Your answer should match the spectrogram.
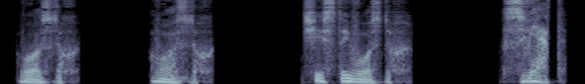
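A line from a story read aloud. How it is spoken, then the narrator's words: Ecstatic moaning. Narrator (Russian): восторженно стонал он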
